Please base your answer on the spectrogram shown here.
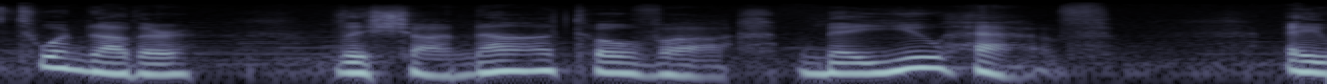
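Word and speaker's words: לשנה: Remember, the shva under the lamed is pronounced because it's under the first letter of a word. And therefore, the first syllable would be lisha, mitsuyan. And the second syllable, na, mitsuyan. Put the word together. Lisha na is correct.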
